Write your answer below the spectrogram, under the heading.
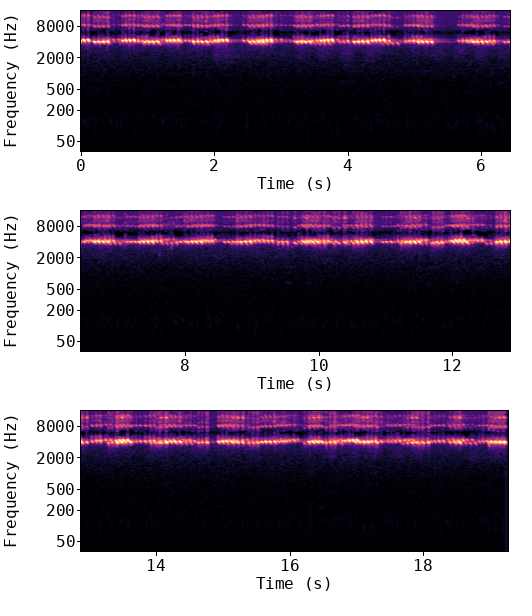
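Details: Crickets trill continuously in a high, pulsing chorus, chirps grouped into rapid bursts with a short lull around five seconds, a steady shrill night-insect sound throughout.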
